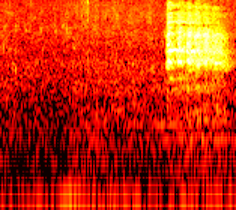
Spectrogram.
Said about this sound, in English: Sorry about that bird. A seagull.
